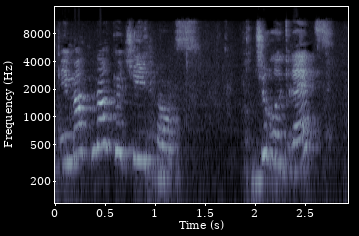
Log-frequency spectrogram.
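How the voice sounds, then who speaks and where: A woman's voice: very high voice, very animated, measured pace, background noise, exaggerated voice. A teenage girl acting in a school stage play as a blunt, exhausted young working woman, recorded from far off in an echoey hall. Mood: scornful. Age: teens. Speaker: high school stage actor.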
